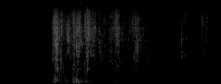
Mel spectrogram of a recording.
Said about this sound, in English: I'm gonna crumple it. And then...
